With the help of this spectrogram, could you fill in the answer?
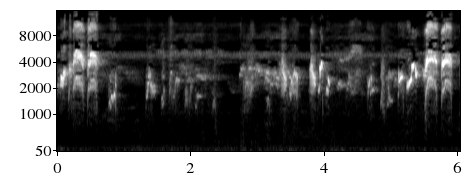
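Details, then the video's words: Red-whiskered bulbul kept by a farmer, singing in the northern ché style: quick bursts of bright chirpy, warbled notes, some rising and falling, run into dense phrases, over a steady high faint whine in the background. "Chào mào của ông nông dân hót ché đẳng cấp miền bắc"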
